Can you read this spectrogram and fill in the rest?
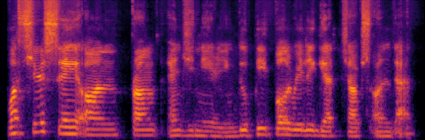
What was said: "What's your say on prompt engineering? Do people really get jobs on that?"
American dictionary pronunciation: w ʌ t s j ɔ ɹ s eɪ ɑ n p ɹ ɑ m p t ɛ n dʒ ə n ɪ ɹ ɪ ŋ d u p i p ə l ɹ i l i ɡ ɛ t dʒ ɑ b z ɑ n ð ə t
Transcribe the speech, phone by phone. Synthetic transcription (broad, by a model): w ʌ t s j ɔ ɹ s eɪ ɑ n p ɹ ɑ m p t ɛ n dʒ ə n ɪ ɹ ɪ ŋ d u p i p ə l ɹ i l i ɡ ɛ t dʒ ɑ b s ɑ n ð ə t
